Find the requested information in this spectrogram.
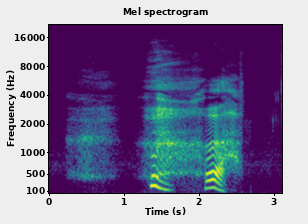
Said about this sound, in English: if you keep yawning, good. Yawns are contagious. And I'm infecting you.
